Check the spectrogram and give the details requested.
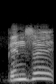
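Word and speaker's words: Pinza: old which brings us to Mr uh uh Piner is is that the way you pronounce it that is right right AO pin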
